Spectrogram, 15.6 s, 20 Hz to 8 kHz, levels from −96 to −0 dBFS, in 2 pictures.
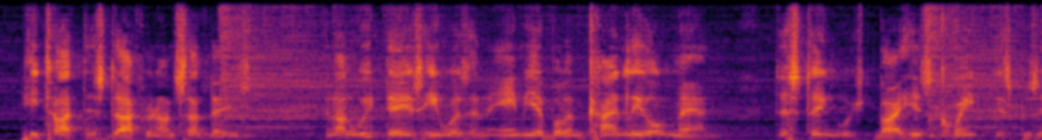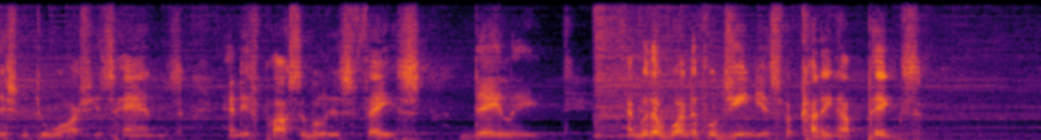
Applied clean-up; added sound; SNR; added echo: none; Crash cymbal; 17 dB; reverberation time 1.1 s.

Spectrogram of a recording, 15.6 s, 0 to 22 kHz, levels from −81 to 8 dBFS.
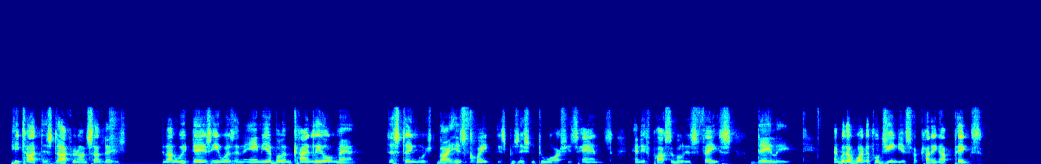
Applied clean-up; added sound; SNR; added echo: neural mask model DeepFilterNet 3.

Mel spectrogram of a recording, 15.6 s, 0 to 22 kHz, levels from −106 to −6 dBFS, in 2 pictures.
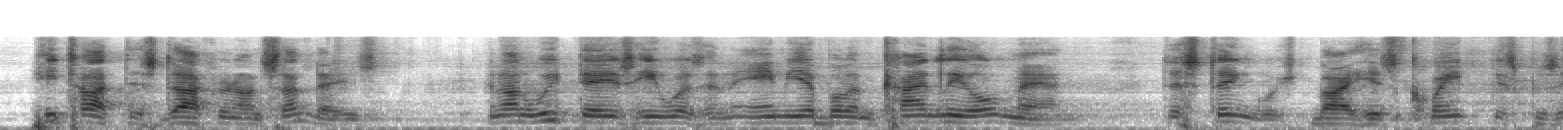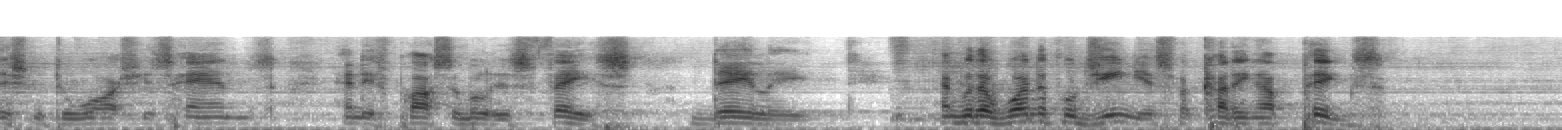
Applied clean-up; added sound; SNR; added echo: neural separator model SepFormer DNS4.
